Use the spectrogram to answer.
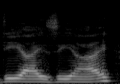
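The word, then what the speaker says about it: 笛子: It's usually spelled D-I-Z-I, but my friends from Shanghai say Dizi.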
